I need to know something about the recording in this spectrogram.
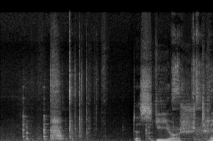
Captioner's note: blowing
